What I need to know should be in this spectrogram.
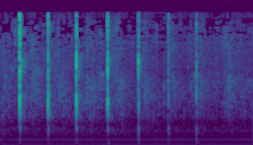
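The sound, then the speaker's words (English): Applause at a church service comes as a steady run of about seven sharp, evenly spaced claps that gradually soften and fade, with no voices over them. “Round of applause for that moment.”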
